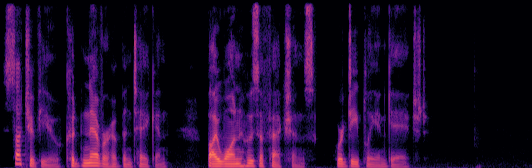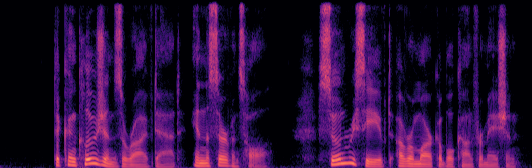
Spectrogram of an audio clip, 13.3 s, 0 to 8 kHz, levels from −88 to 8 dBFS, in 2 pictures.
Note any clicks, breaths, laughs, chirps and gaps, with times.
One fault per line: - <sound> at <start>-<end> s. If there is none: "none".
none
